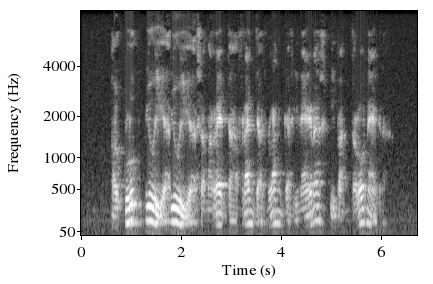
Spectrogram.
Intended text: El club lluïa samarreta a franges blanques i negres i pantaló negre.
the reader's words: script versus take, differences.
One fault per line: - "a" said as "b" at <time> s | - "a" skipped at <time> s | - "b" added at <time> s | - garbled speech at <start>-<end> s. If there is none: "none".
- "lluïa" added at 1.8 s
